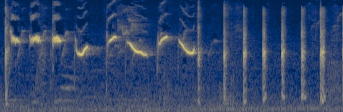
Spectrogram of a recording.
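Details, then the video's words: Greater green leafbird singing agitatedly: a flowing sequence of slurred falling and level whistles, followed by a series of sharp clicks roughly four per second. "AWAS CUCAK IJO ANDA IKUT EMOSI"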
